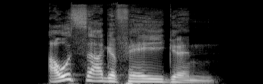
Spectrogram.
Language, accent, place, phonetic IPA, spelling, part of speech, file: German, Germany, Berlin, [ˈaʊ̯szaːɡəˌfɛːɪɡn̩], aussagefähigen, adjective, De-aussagefähigen.ogg
- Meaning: inflection of aussagefähig: 1. strong genitive masculine/neuter singular 2. weak/mixed genitive/dative all-gender singular 3. strong/weak/mixed accusative masculine singular 4. strong dative plural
